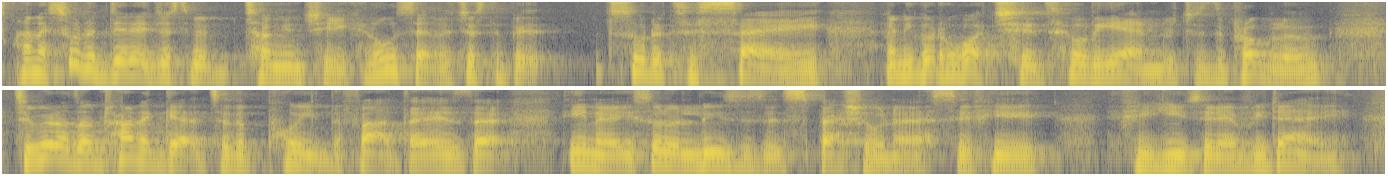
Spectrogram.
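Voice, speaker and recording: At a very fast pace, a man with a British accent speaks in a fairly high pitch with lively intonation. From United Kingdom. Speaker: vlogger. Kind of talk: casual vlog talk. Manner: halting.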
